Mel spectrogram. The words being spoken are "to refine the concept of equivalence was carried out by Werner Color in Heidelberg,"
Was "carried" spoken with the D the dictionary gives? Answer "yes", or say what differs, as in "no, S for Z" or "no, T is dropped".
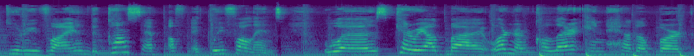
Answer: no, D is dropped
